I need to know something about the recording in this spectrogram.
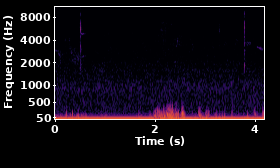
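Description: Carving knife cutting into a small hand-held wood figure: low handling bumps, strongest about two seconds in, and two short sharp clicks, one near the start and one near the end.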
